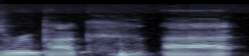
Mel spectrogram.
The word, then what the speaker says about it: Rupak: You pronounce my name as Rupak.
